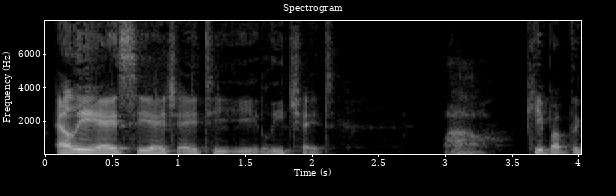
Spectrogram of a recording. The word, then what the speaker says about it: leachate: We really We really should have looked up the pronunciation on that. l e a c h l e a c h a t e leachate Wow.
